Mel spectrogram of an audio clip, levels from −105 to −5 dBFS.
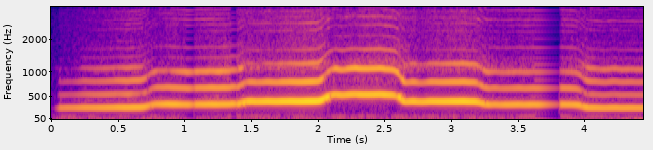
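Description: At 1.01 s and again at 1.35 s, a short stall from a late packet occurs: the jitter buffer ran dry and the receiver held the last music for about 57 ms, then 40 ms, before resuming with nothing lost, leaving a stretched note with a slight buzz or dip. At 3.63 s a call audio freeze sets in, likely from packets held up in transit, and 180 ms of fading buzz or hiss fills the gap until the music picks up at 3.84 s where it left off. All of this sits on a band-limited call path with nothing above 4 kHz, consistent with G.711 A-law.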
